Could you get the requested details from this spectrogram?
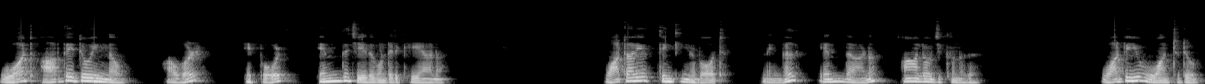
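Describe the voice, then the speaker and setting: A man from Kerala teaches a bilingual phrase lesson. He reads each sentence slowly and deliberately, then translates it. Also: lowish voice, breathy edge, narrow, tinny audio. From Kerala, India. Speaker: English teacher.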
